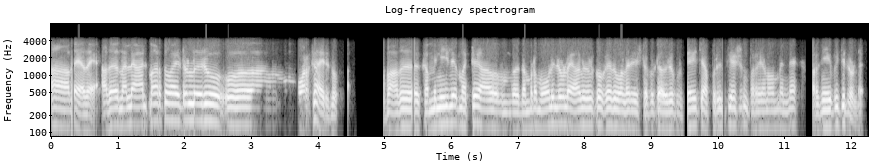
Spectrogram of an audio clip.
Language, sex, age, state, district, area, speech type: Malayalam, male, 60+, Kerala, Idukki, rural, conversation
